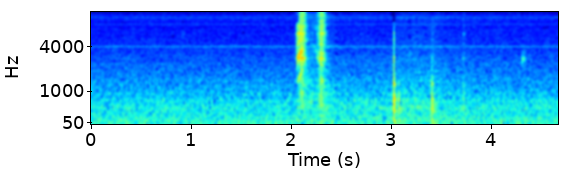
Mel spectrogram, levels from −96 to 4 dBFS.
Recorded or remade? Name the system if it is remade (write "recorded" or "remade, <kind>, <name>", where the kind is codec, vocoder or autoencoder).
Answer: remade, vocoder, Vocos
